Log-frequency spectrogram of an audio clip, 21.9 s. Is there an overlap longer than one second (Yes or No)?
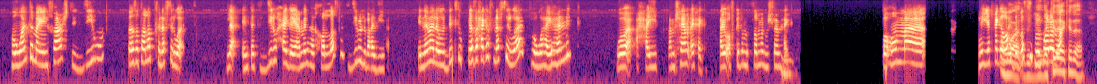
Yes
